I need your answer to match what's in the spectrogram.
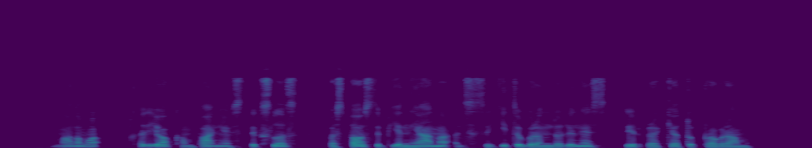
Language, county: Lithuanian, Vilnius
